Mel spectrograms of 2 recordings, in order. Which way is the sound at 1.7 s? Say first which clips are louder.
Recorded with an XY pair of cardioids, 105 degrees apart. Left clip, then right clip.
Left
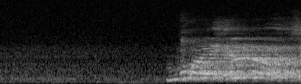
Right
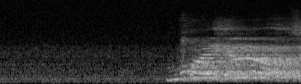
Even; 10° left.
